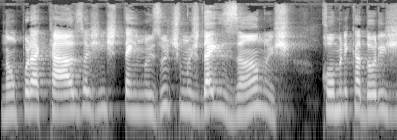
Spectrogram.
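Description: A woman with a Carioca accent talks at a high pitch and a moderate pace. Her tone is bright and sharp, and the recording is very clean with a silent background. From Rio de Janeiro, Complexo da Maré favela. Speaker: community communicator and activist. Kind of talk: interview.

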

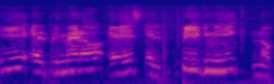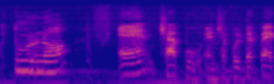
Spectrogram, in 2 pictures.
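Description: A man speaks at a very slow pace in a high voice. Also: ordinary pitch variation. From Mexico, Irapuato. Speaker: podcast co-host. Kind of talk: casual comedic chat. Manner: animated.

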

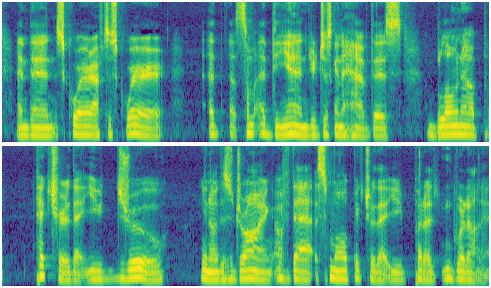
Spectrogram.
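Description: A man's medium-pitched, monotone voice with flat intonation at a fairly slow pace, in a very clean recording with a silent background. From Middle East. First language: Arabic. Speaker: podcast host. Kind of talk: casual chat.

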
